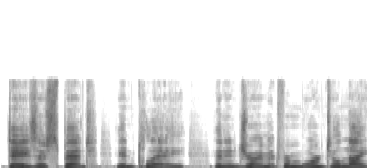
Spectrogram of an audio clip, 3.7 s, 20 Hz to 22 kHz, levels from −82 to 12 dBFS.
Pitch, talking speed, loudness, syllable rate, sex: 170 Hz, 180 wpm, -19 LUFS, 4.5 syllables/s, male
